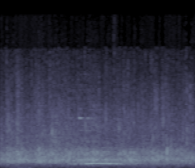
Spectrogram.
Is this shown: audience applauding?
yes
